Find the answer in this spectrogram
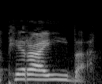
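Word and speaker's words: piraíba: It is called the piraiba, pronounced in 4 syllables.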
